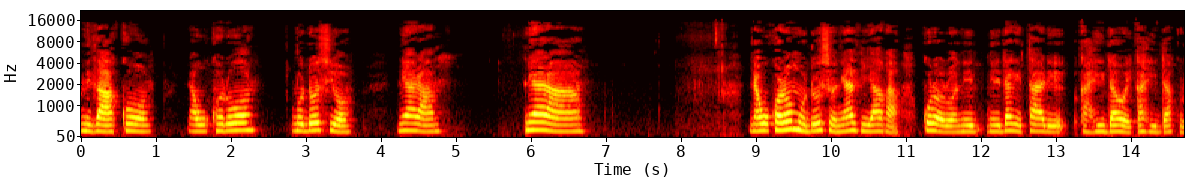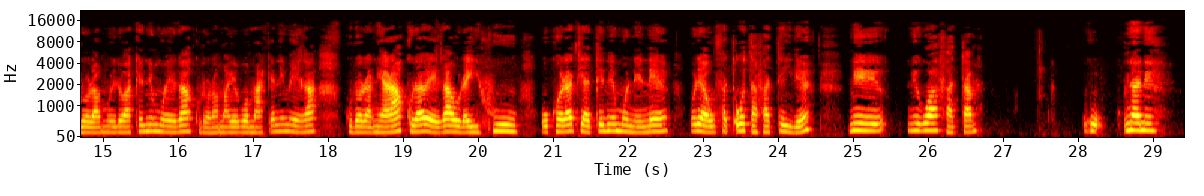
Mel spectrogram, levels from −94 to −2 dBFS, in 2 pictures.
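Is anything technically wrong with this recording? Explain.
Yes. Throughout the speech there's transcoding between lossy codecs: nothing above 16.3 kHz, and two kinds of codec artefacts sitting on top of each other. That likely comes from a WMA-style encode at around 64 kbit/s re-encoded to Vorbis near 39 kbit/s, with the second codec wasting bits on the first one's damage.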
